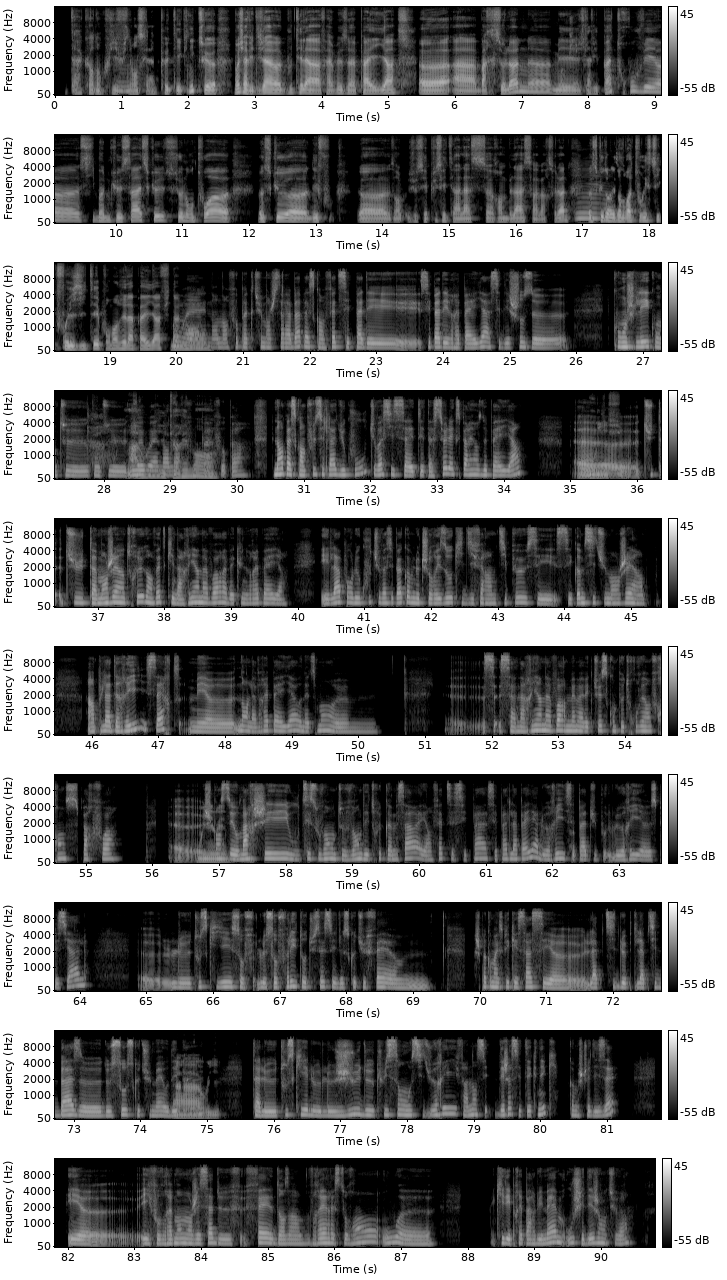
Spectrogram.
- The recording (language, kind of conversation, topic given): French, podcast, Qu’est-ce qui, dans ta cuisine, te ramène à tes origines ?
- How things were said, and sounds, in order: other background noise; put-on voice: "sofrito"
